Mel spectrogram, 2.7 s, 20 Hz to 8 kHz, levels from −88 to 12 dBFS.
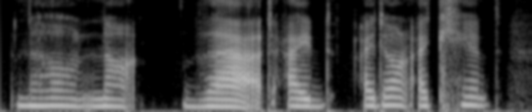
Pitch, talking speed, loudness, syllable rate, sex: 195 Hz, 160 wpm, -20 LUFS, 3.6 syllables/s, female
